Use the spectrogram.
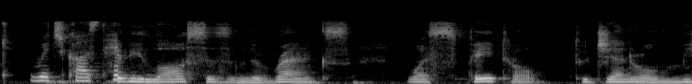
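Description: Speech clip where, from 1.18 s after "which caused" to the end, a wrong sample rate slows everything to two-thirds speed and drops pitch about 7 semitones, fitting 24 kHz audio played at 16 kHz. Unlike time-stretching, speed and pitch shift together.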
